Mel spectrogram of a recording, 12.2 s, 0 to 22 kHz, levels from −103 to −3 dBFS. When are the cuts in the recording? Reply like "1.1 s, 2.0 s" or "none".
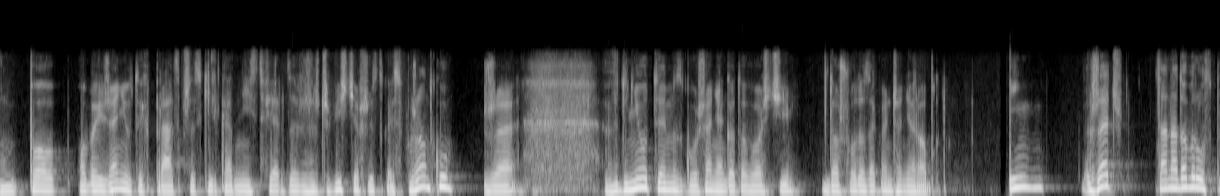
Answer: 4.8 s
